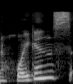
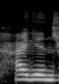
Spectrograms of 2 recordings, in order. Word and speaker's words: Huygens: talk about is Christian Huygens um he is a Dutch mathematician from the Netherlands so his last name might why might look like Hygens or something like that. It is actually pronounced Huygen.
